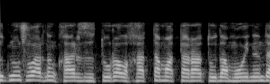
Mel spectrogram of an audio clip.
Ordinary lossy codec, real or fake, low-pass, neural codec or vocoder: none; fake; 7.2 kHz; vocoder, 22.05 kHz, 80 mel bands, HiFi-GAN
